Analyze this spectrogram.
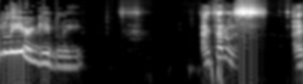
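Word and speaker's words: Ghibli: perfect all right for the record it is pronounced gibli yes it is GI Okay g it is GI not gimly not the dwarf no not the dwarf G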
